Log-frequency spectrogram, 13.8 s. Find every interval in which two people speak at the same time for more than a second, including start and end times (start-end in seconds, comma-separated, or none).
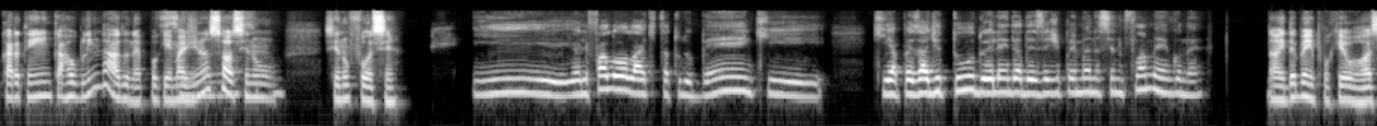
1.6-2.8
